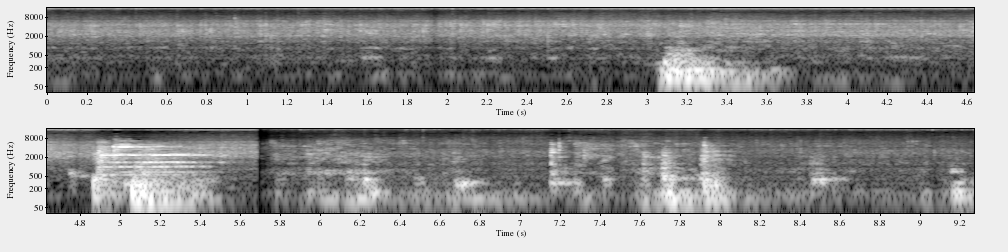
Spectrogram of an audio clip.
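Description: Tomato and onion sauce sizzling steadily in a metal pot with chunks of peeled green banana, with a knock about three seconds in and a louder ringing clink about five seconds in. The sizzle then stops abruptly, and a wooden spoon stirs the bananas, knocking and scraping against the pot several times.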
